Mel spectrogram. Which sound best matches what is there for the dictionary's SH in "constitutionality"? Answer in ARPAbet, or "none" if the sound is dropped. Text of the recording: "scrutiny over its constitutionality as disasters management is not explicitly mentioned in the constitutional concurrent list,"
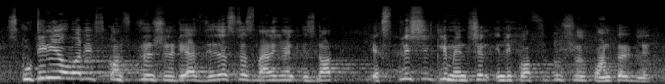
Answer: none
